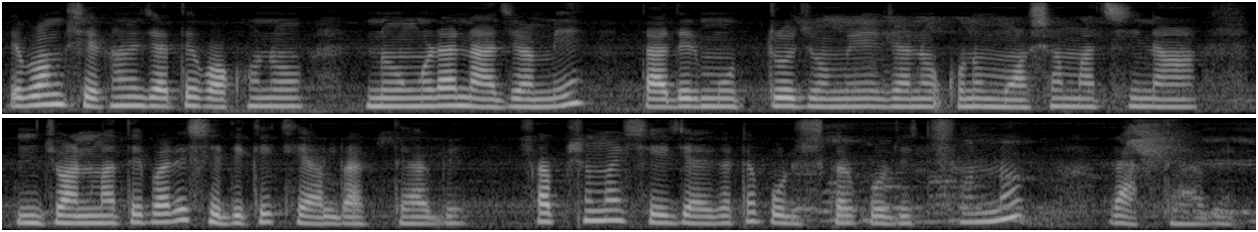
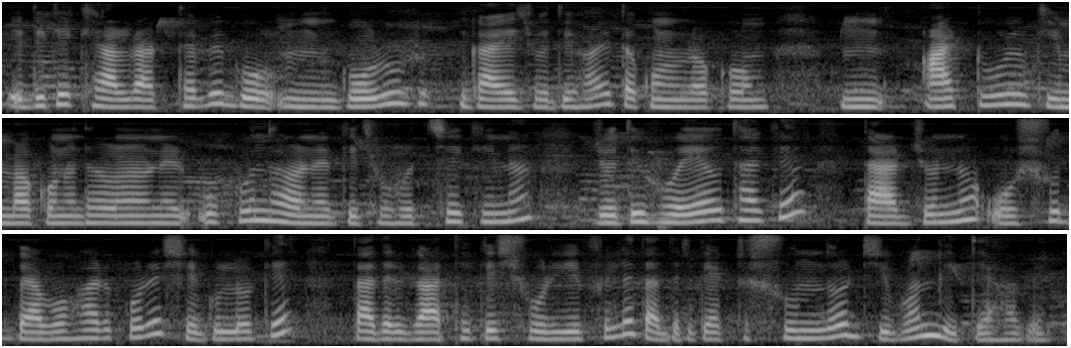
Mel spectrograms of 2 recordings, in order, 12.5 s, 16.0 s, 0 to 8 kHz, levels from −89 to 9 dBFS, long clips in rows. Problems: background sounds at intervals, continuous background conversations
